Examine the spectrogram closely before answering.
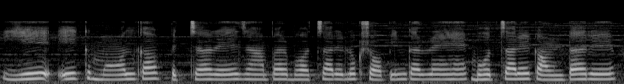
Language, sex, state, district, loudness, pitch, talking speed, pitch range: Hindi, female, Maharashtra, Pune, -25 LUFS, 235 Hz, 185 wpm, 230-245 Hz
